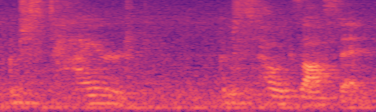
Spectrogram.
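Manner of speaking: barely getting the words out, drained; exhausted. Retold or imitated. Client telling therapist they're exhausted, slow weary murmur. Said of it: "their response was".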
